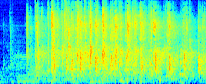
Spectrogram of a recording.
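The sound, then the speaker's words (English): A crowd claps steadily for about four seconds, a dense patter of many hands with no voices over it, holding at moderate loudness throughout. “I didn't do anything to deserve that applause.”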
